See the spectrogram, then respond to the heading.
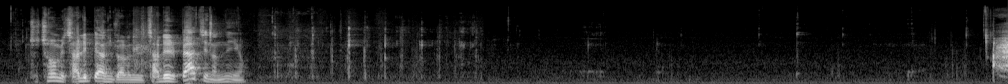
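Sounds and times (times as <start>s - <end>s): person chewing food: 2.6s - 6.9s
small mouth clicks: 9.1s - 10.0s.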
